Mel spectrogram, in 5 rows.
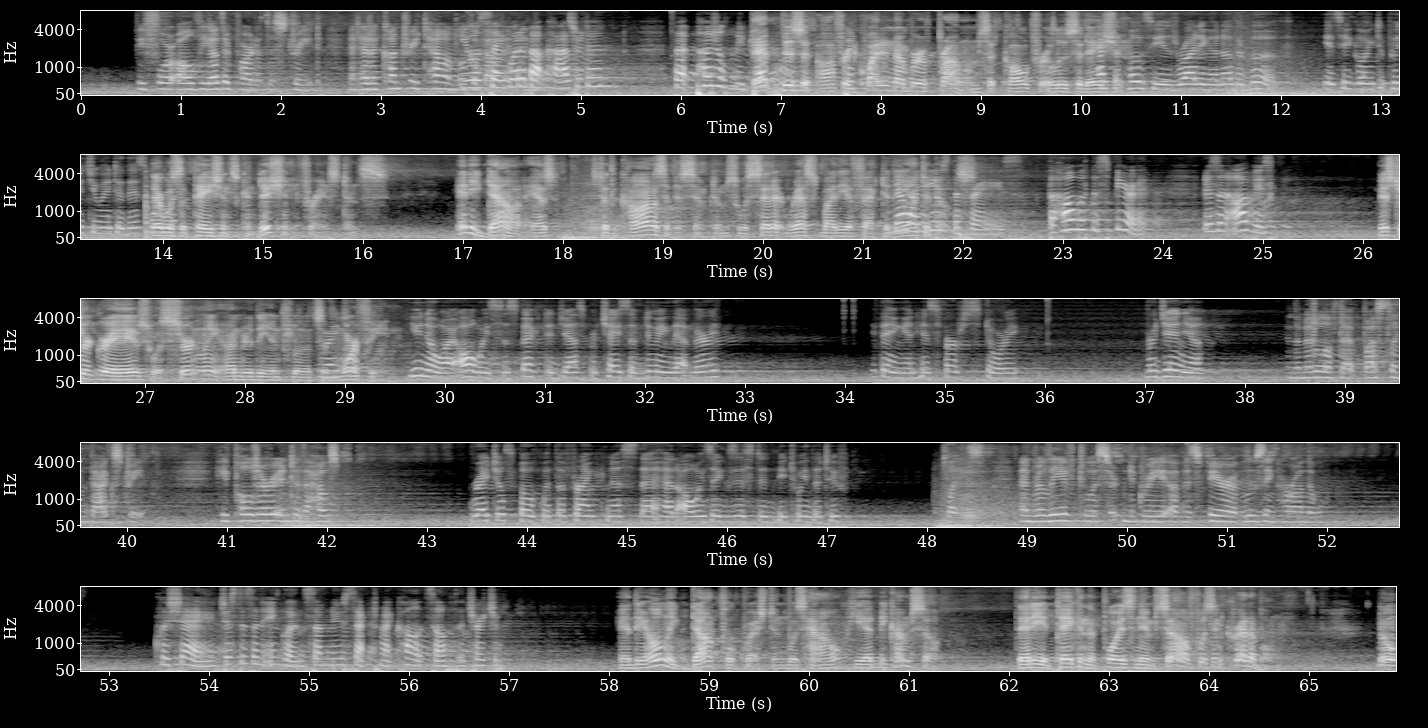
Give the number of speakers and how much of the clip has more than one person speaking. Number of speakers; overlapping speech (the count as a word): four, about 7%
